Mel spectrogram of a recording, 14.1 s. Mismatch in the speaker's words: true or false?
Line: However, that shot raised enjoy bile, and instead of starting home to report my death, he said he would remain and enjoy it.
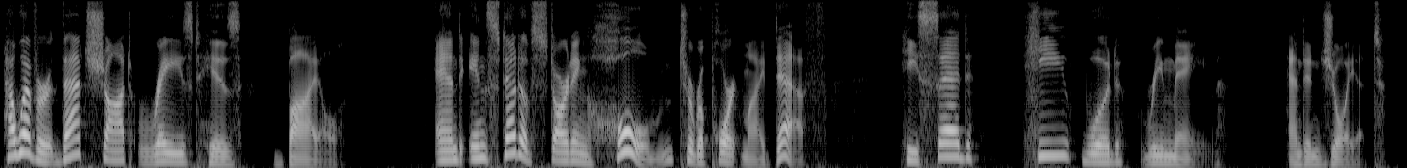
true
